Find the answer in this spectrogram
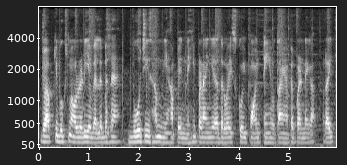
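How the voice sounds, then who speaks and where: A man's voice: on the low side, level tone, fairly quick, dark tone, soft background music. A male teacher gives an explanatory English grammar lecture in Hindi mixed with English, and often checks in with "right?".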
